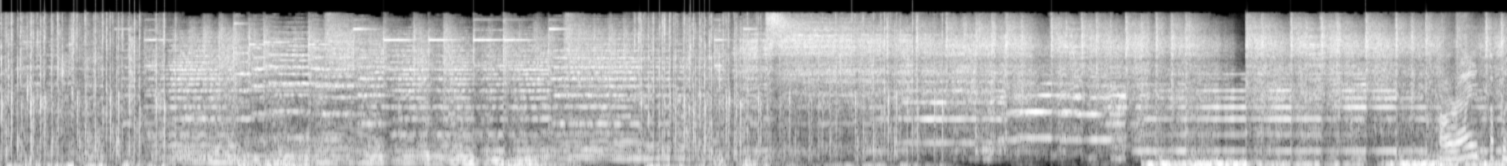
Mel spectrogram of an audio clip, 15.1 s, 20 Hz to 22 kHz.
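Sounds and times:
bass drum: 11.4 - 15.0.

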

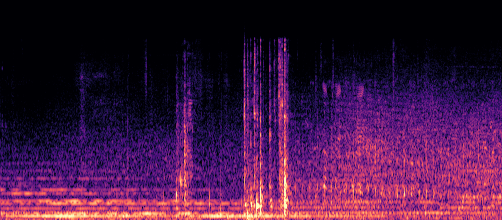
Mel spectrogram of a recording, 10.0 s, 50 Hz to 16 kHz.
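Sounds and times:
background murmur: 5.7 - 10.0.

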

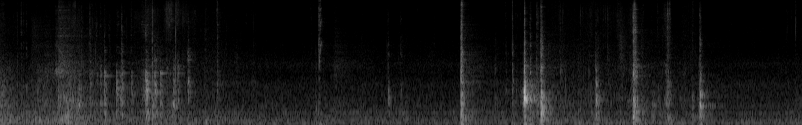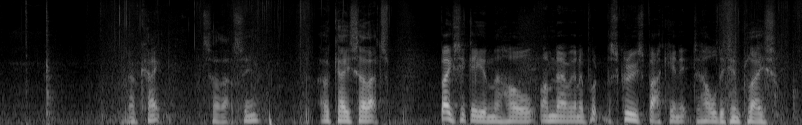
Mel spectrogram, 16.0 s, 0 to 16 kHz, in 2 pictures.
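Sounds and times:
soft rustling handling noise: 7.9 - 13.7, 15.0 - 16.0.

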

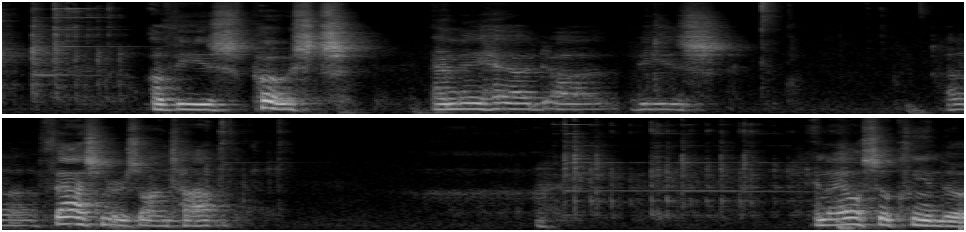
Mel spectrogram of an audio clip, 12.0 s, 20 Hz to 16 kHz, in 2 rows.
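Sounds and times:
metal parts clinking: 0.0 - 1.1, 7.2 - 8.0, 9.4 - 11.8.

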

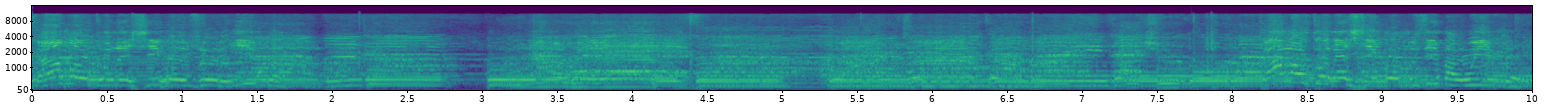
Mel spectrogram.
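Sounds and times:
choir singing a worship song: 0.0 - 10.0.

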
